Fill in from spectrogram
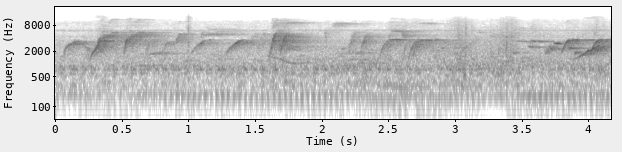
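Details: Andaman bulbul, Pycnonotus fuscoflavescens, recorded on Andaman Island, India, in March 2020, giving a rapid series of short, hooked whistled chirps in quick succession, lively and uneven, with a thin high insect drone behind.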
